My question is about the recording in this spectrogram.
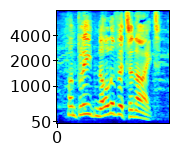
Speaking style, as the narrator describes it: So I shouted down the phone

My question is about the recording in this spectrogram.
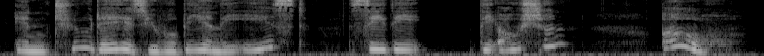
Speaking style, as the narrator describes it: In her voice was wistfulness

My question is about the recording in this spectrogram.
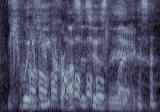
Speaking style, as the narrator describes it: I laughed

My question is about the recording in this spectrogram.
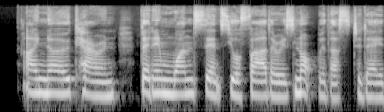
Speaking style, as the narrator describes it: the president said

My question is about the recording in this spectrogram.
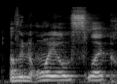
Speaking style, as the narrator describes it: Laverne asked incredulously, and then laughed

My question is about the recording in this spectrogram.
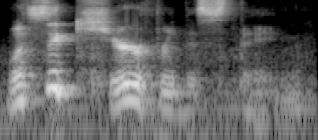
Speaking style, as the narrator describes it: Spidey chuckles

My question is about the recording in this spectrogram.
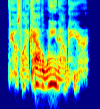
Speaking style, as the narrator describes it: Griff whispered

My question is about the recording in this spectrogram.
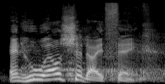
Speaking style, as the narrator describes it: said Mrs

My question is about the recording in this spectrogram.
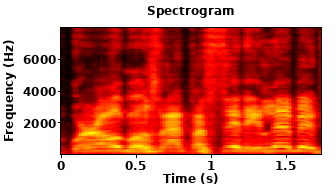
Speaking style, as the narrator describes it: Skunk shouted

